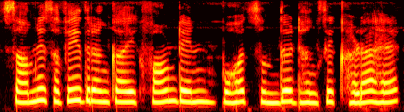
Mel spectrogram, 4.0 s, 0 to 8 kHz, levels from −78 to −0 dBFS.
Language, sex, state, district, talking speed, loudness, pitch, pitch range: Hindi, female, Uttar Pradesh, Lucknow, 180 wpm, -12 LUFS, 280 Hz, 270-290 Hz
